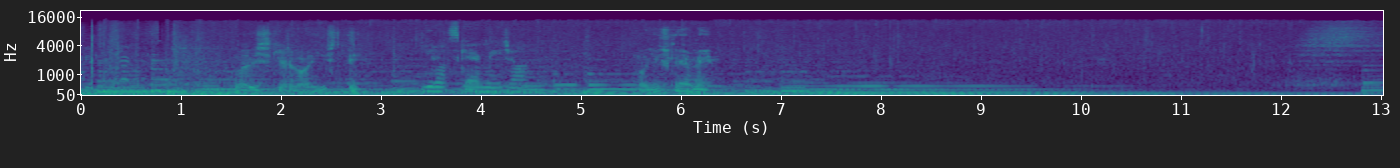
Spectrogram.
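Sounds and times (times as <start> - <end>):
steady rain-like hiss: 0.0 - 13.0.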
